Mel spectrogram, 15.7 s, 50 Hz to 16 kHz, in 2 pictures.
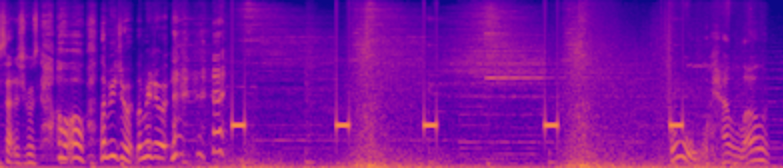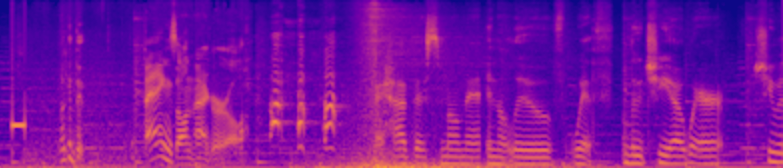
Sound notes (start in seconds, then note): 2.0 camera beeping; 10.4 jean laughs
